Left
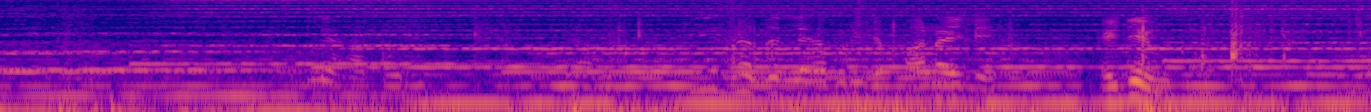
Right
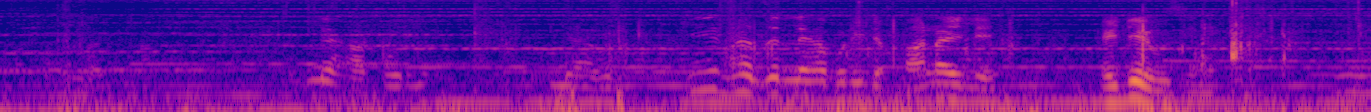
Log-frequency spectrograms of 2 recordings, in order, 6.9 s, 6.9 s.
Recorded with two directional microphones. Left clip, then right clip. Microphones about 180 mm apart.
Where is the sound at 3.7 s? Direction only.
5° left (ahead or behind).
